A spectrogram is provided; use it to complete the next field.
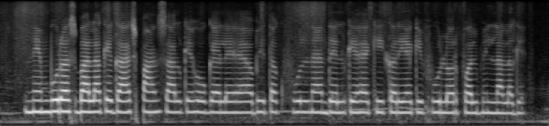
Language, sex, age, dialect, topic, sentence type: Magahi, female, 18-24, Southern, agriculture, question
